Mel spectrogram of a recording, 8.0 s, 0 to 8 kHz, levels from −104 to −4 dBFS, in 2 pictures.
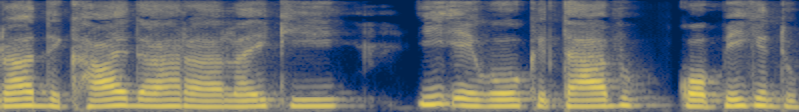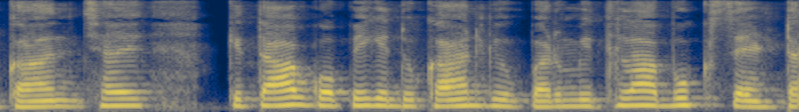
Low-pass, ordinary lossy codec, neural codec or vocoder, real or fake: none; none; codec, 16 kHz, 4 kbps, X-Codec, WavLM features, trained on Multilingual LibriSpeech; fake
